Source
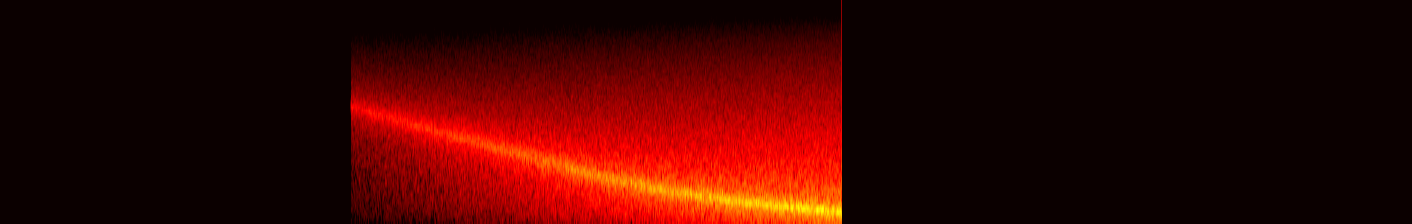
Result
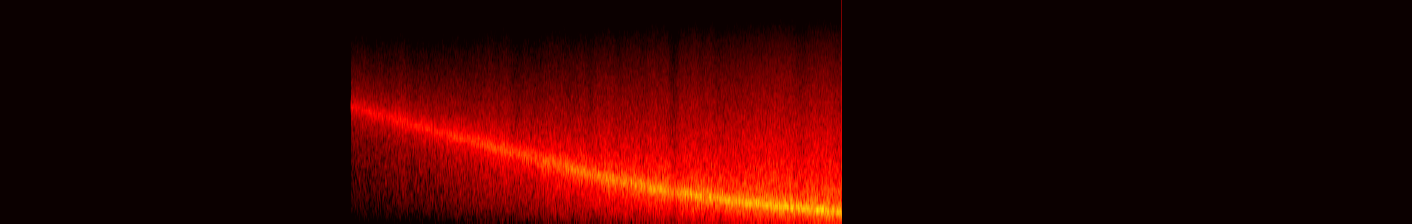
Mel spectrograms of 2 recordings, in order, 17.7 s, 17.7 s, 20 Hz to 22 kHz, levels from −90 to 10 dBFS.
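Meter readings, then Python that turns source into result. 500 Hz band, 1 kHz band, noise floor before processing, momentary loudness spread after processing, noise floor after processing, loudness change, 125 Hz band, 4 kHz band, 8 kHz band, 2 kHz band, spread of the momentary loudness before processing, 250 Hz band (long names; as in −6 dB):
−4.5 dB, −3.0 dB, −85 dBFS, 17 LU, below −85 dBFS, −5.5 dB, −9.0 dB, −2.0 dB, can't be measured, −2.5 dB, 20 LU, −6.5 dB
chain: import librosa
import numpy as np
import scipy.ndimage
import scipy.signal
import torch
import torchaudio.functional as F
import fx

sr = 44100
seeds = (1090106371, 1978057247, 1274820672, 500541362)

y = fx.low_shelf(x, sr, hz=290.0, db=-8.0)
y = fx.am_noise(y, sr, seeds[0], hz=5.7, depth_pct=55)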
